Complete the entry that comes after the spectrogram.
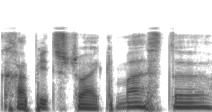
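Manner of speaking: attempted, put-on English accent. Announcing the names of two new Japanese expansions, attempted English accent. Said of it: "avec mon super accent anglais".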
